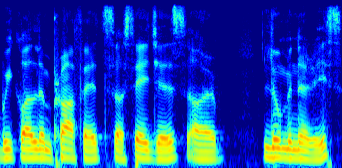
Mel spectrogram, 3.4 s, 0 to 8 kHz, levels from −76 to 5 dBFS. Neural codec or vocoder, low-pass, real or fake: none; 7.2 kHz; real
